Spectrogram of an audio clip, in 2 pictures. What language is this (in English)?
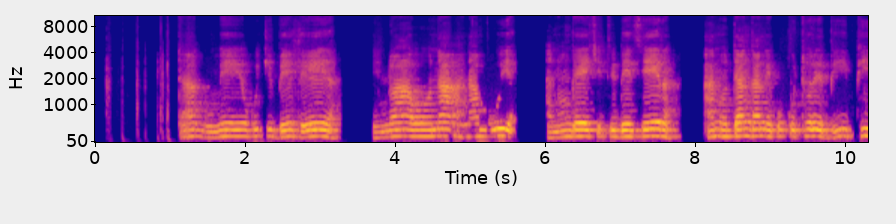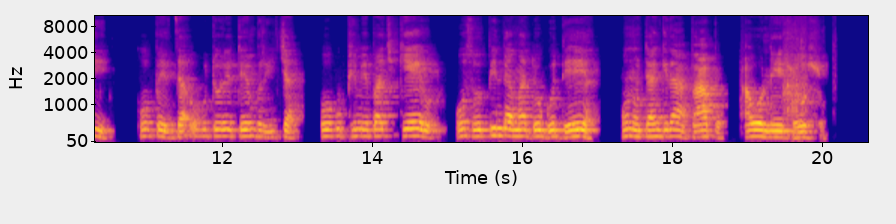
Ndau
